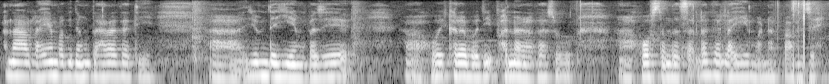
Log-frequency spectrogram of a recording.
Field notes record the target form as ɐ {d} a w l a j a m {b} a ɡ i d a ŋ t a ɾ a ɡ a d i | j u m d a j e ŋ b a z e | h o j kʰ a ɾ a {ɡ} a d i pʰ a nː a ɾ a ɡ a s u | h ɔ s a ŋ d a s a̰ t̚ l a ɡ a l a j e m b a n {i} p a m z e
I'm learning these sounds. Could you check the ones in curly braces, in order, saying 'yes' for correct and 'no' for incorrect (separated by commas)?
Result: no, yes, no, no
